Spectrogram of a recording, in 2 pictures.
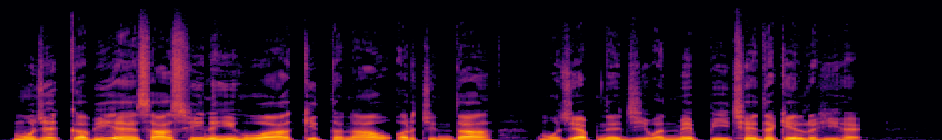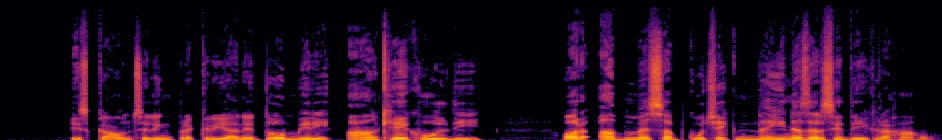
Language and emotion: Hindi, surprised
